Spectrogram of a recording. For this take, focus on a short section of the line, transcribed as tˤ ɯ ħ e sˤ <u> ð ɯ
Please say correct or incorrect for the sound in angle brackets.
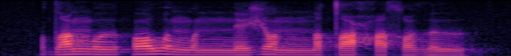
incorrect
